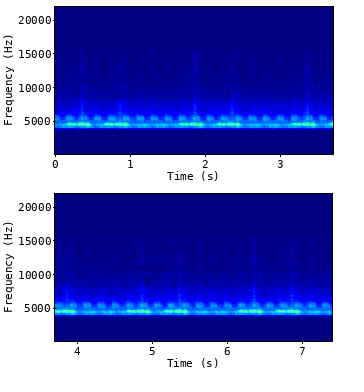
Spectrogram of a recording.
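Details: Crickets chirping at night for relaxation and sleep: steady, high, shrill pulsed trills in short bursts repeating about twice a second, with no other sounds.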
